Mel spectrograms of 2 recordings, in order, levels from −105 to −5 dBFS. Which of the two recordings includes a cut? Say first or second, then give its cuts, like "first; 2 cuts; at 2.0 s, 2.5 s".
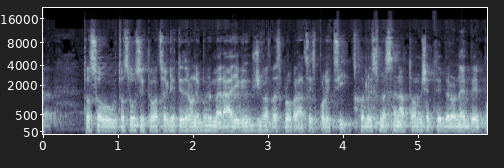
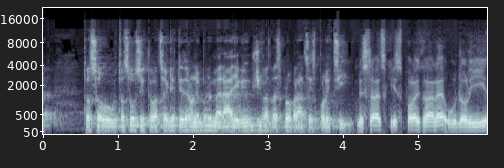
second; 1 cut; at 4.1 s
